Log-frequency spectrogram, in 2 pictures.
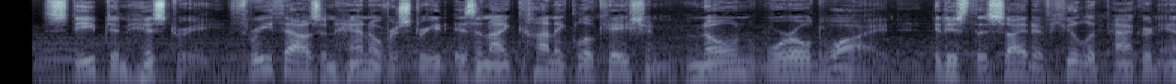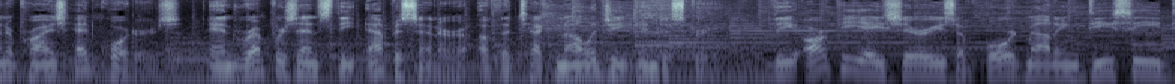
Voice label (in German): Erklaervideo Voiceover; Simple Animations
